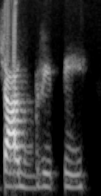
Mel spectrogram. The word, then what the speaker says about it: Jagrati: It is spelled as Jagriti, but my name is Jagriti.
